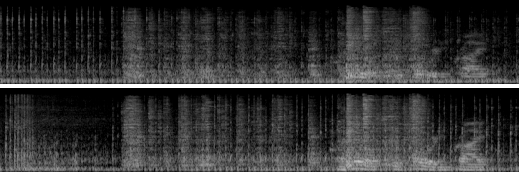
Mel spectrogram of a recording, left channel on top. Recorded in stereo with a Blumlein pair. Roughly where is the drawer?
Ahead.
